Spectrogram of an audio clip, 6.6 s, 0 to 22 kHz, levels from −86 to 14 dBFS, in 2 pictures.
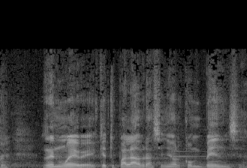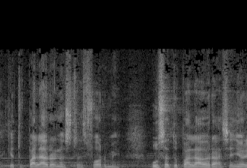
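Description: No technical faults can be heard anywhere in the recording. Nothing in the audio calls for a timestamp or a correction.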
